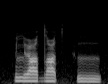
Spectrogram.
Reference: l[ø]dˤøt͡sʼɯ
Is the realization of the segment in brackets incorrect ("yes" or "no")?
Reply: no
